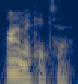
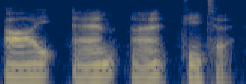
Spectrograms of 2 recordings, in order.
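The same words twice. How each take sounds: First: "I'm a teacher" run together; quick everyday contraction; quicker, contracted. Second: Word by word, slowly; slow uncontracted textbook delivery; slow full form. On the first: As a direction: say it as one joined-up phrase. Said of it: "Lo dice así más rápido, más contraído". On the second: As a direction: separate every word of "I am a teacher". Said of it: "pues no te va a decir". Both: Shown as a demonstration.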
